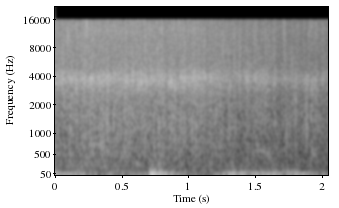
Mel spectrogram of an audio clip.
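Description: Steady hiss of rain with irregular low buffeting thumps on the microphone, the sharpest a little before one second in.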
